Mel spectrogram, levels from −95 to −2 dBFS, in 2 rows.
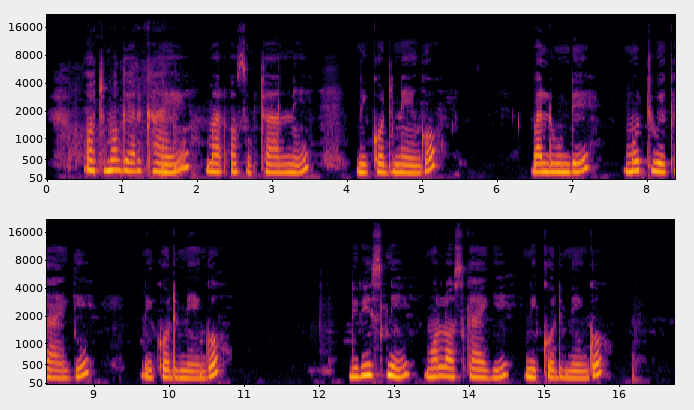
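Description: Nothing in this recording gives away a technical problem, and it just runs along as it should.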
